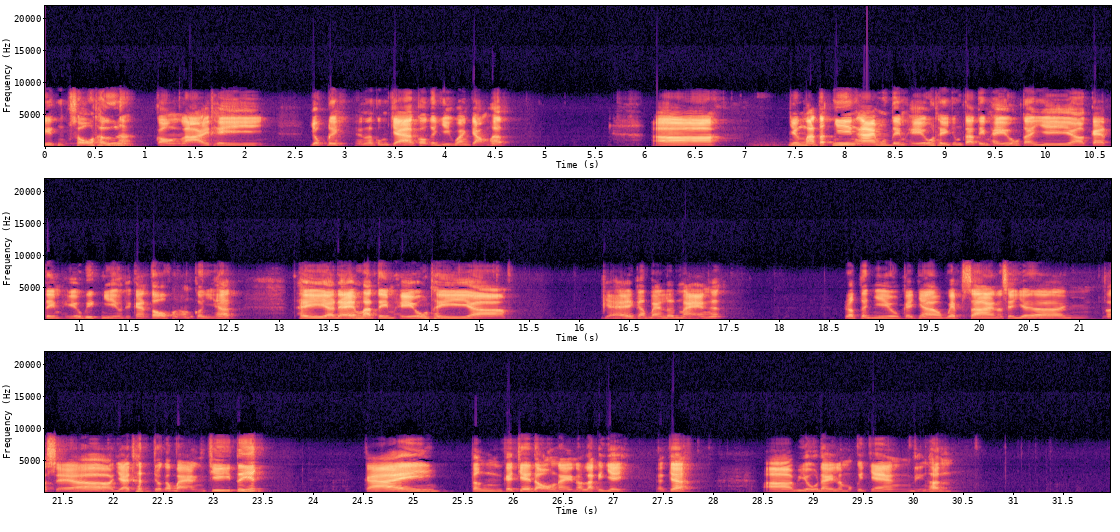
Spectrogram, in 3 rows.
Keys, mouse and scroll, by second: 6.2 click, 11.9 alt+Tab, 13.7 alt+Tab, 14.5 alt+Tab, 15.0 alt+Tab, 17.5 click, 18.2-19.8 scroll, 21.0-21.4 scroll, 22.8-23.5 scroll, 24.1-28.1 scroll, 28.5-29.2 scroll, 29.9 click, 30.9 ctrl+c, 31.0 ctrl+c.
